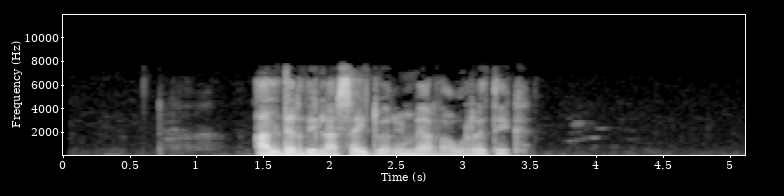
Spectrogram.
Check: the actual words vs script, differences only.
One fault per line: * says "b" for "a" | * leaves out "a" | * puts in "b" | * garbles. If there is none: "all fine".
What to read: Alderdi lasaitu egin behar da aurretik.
all fine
